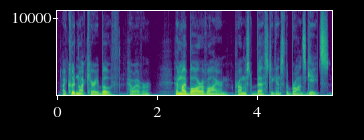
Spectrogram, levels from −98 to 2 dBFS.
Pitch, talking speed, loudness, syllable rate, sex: 90 Hz, 185 wpm, -18 LUFS, 5.6 syllables/s, male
